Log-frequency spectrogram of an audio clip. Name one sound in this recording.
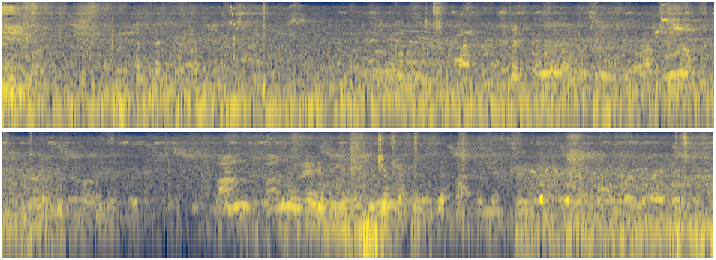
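Footsteps shuffle on stone paving outdoors.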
